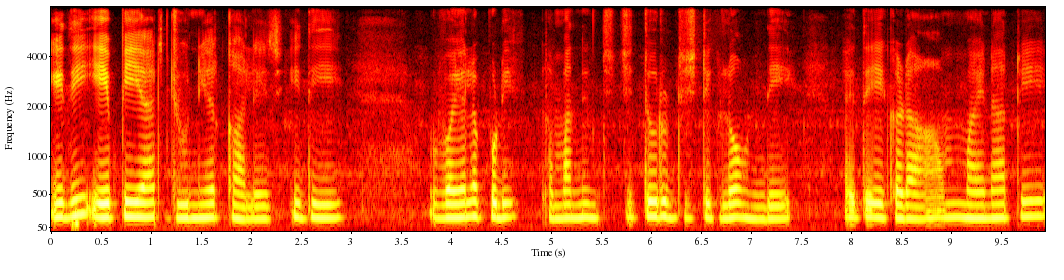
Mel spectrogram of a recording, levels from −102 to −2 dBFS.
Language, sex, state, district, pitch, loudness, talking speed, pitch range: Telugu, female, Andhra Pradesh, Chittoor, 185 Hz, -18 LUFS, 90 wpm, 180-195 Hz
